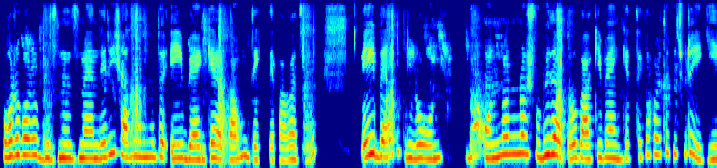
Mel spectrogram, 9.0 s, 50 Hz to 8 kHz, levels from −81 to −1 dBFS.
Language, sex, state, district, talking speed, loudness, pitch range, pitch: Bengali, female, West Bengal, Kolkata, 165 wpm, -20 LUFS, 235-295 Hz, 255 Hz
